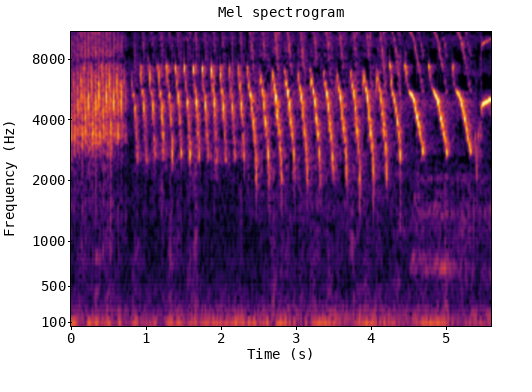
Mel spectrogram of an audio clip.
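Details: Belgian canary song used to train and stimulate canaries to sing: a rapid series of clear descending whistled notes repeated about three per second, ending in sharper slurred chirps.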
